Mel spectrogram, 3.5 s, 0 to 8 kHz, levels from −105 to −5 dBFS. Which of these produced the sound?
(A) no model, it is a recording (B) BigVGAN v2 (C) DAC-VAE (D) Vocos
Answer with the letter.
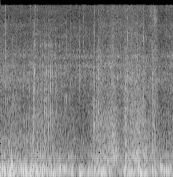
A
